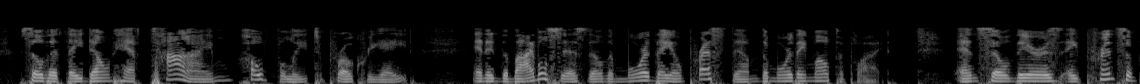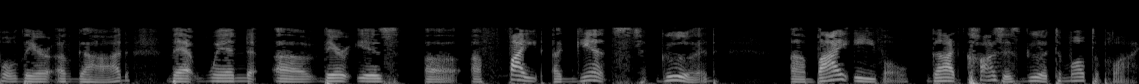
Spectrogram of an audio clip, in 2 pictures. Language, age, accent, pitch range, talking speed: English, 50-69, American, 120-145 Hz, 135 wpm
